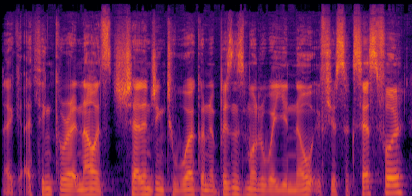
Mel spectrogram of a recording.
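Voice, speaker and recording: A man speaking as a founder in an interview, casual and reflective, pausing mid-sentence as he explains. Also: on the low side, steady tone, darkish tone, clean tone, no echo. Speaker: startup founder, podcast guest.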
